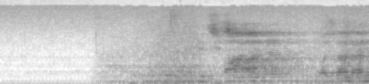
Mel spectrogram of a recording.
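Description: A man speaks through a loudspeaker in a large echoing hall.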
